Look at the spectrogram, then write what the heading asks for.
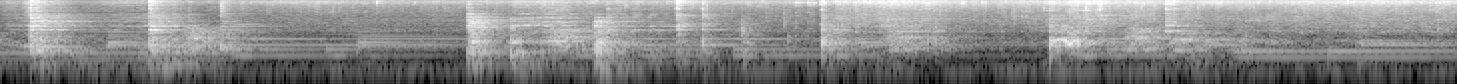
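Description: A steel plate used as a lid clinks as it is lifted off an aluminium pot. Then a spatula scrapes around the pot, stirring onion-tomato masala that sizzles as it fries in oil.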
